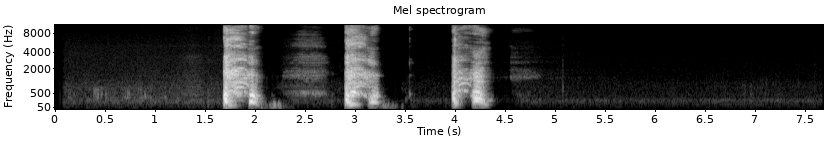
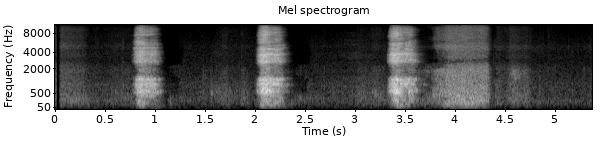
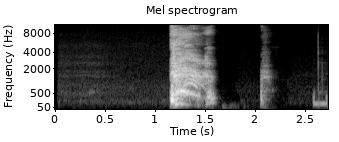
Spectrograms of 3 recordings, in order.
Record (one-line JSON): {"three_cough_length": "7.7 s", "three_cough_amplitude": 32547, "three_cough_signal_mean_std_ratio": 0.24, "exhalation_length": "5.4 s", "exhalation_amplitude": 17418, "exhalation_signal_mean_std_ratio": 0.31, "cough_length": "2.7 s", "cough_amplitude": 30499, "cough_signal_mean_std_ratio": 0.29, "survey_phase": "beta (2021-08-13 to 2022-03-07)", "age": "45-64", "gender": "Male", "wearing_mask": "No", "symptom_cough_any": true, "symptom_other": true, "smoker_status": "Current smoker (e-cigarettes or vapes only)", "respiratory_condition_asthma": false, "respiratory_condition_other": false, "recruitment_source": "Test and Trace", "submission_delay": "1 day", "covid_test_result": "Positive", "covid_test_method": "RT-qPCR", "covid_ct_value": 12.3, "covid_ct_gene": "ORF1ab gene"}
